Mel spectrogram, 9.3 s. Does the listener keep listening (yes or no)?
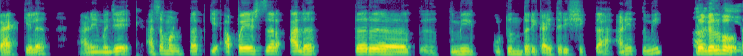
no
